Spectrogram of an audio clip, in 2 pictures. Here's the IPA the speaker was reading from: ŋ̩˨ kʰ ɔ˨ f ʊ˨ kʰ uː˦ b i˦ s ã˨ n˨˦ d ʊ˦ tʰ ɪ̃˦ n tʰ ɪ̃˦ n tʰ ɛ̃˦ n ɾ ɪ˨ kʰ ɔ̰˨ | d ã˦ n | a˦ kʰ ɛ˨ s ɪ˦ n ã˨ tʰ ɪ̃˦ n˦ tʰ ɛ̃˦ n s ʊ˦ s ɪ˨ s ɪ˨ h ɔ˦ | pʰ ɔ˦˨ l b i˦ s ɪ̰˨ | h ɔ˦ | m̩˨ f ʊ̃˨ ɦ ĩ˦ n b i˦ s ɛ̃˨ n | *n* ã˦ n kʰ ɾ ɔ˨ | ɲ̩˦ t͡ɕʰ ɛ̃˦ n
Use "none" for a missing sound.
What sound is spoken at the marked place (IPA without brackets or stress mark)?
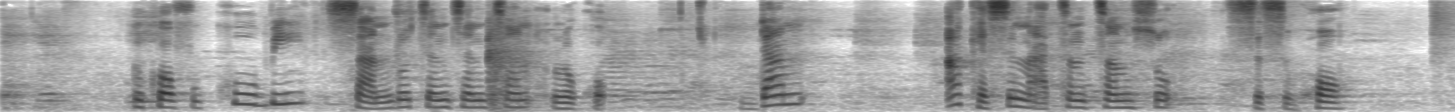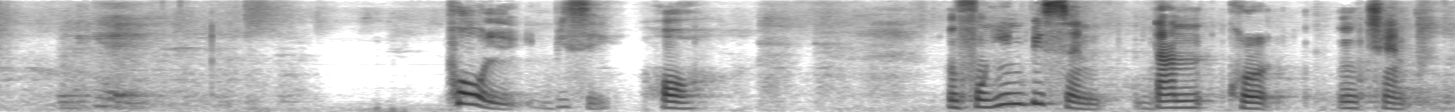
d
